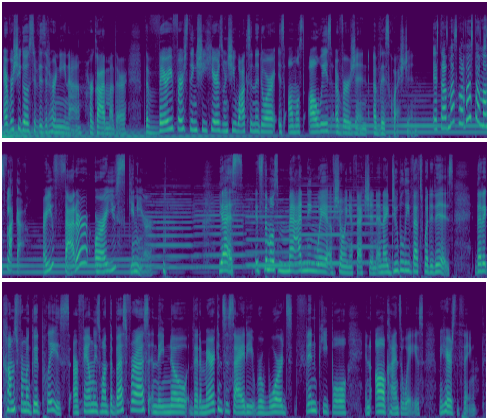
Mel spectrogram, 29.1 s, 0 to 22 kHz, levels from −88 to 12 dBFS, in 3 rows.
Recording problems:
background music; noticeable; until 17 s; 15 dB below the speech

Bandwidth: 14.5 kHz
